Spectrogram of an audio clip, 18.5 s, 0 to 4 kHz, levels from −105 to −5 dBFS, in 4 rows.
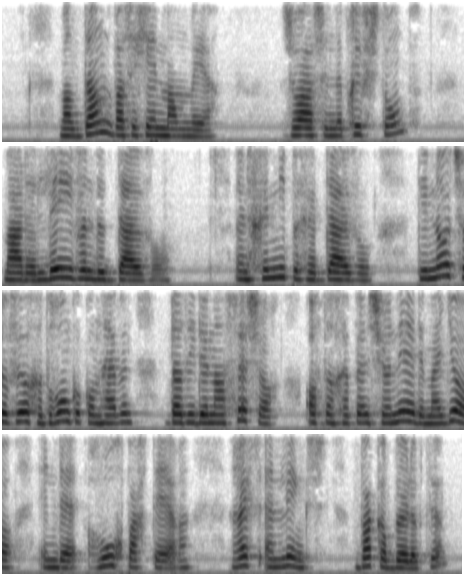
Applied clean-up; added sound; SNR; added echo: none; none; none; none.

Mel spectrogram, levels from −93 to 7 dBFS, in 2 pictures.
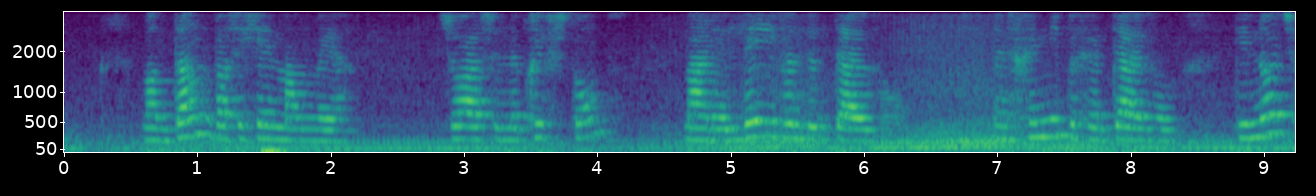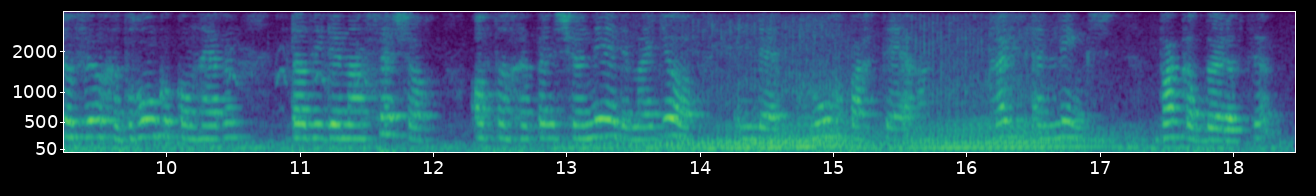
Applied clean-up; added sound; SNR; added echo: none; Motorcycle / Crow; 4 dB; reverberation time 0.3 s.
